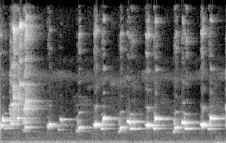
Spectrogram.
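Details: Rapid chattering whistles from a long-plumed bulbul, opening with a harsh burst, then clipped notes bouncing between a higher and lower pitch about twice per second.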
